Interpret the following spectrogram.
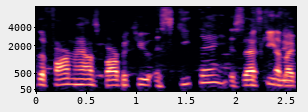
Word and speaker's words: Esquite: Okay, I cannot eat the corn, but this is called the Farmhouse Barbecue Esquite. Is that, Esquite. am I pronouncing Esquite, it right?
